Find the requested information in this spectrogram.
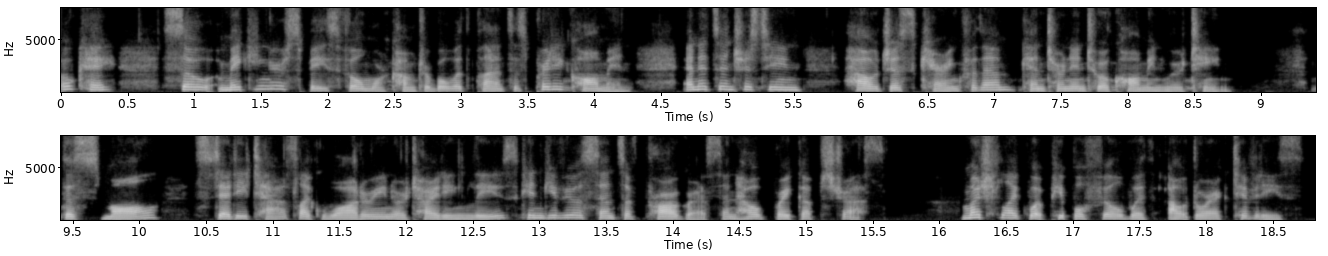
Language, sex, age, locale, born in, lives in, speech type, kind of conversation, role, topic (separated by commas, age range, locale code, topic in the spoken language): English, female, 50-54, en-US, United States, United States, read, expert-assistant, expert, How does being in nature affect mood?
